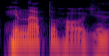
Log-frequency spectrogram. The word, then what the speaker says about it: Renato Rogers: Renato Rogers, eu acho que é assim que se pronuncia, né? – Oh, Renato é. É, é isso aí.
